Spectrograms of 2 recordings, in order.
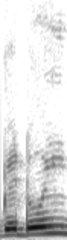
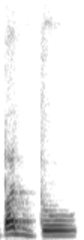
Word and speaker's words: बद्दू: east वाले बदु को इनको बेडो अंग्रेजी में आप लोग पढ़ते होंगे इनका मूल उच्चारण है बद्दू बद्दू माने जो भेड़ और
